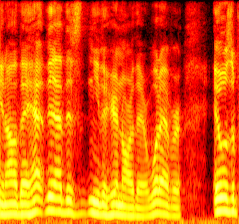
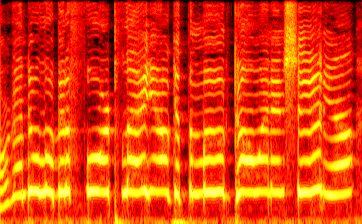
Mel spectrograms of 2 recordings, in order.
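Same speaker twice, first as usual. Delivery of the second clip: high pitched. Real, not acted. Mocking his own hopes.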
